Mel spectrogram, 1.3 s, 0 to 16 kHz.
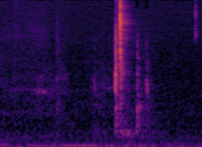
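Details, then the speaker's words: Kenwood A-85 amplifier bought as spares or repairs: a single crisp protection relay click, with a faint second tap, over low mains hum; relay clicks in and the unit is on, but no voltage on either outlet. "it's definitely on I can hear the relay clicking yeah got nothing nothing in either side"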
